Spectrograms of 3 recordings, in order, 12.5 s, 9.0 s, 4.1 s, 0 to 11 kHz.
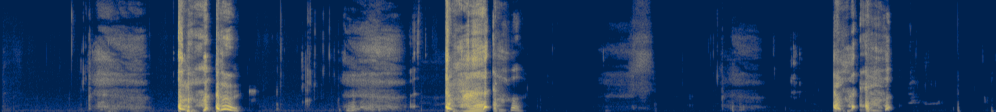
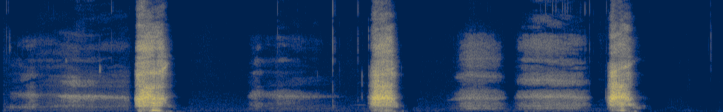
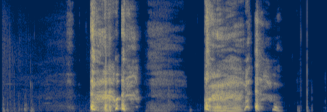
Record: three_cough_length: 12.5 s
three_cough_amplitude: 32768
three_cough_signal_mean_std_ratio: 0.25
exhalation_length: 9.0 s
exhalation_amplitude: 32029
exhalation_signal_mean_std_ratio: 0.29
cough_length: 4.1 s
cough_amplitude: 32768
cough_signal_mean_std_ratio: 0.39
survey_phase: beta (2021-08-13 to 2022-03-07)
age: 18-44
gender: Female
wearing_mask: 'No'
symptom_cough_any: true
symptom_shortness_of_breath: true
symptom_sore_throat: true
symptom_fatigue: true
symptom_headache: true
symptom_change_to_sense_of_smell_or_taste: true
symptom_onset: 4 days
smoker_status: Never smoked
respiratory_condition_asthma: true
respiratory_condition_other: false
recruitment_source: Test and Trace
submission_delay: 1 day
covid_test_result: Positive
covid_test_method: RT-qPCR
covid_ct_value: 16.9
covid_ct_gene: N gene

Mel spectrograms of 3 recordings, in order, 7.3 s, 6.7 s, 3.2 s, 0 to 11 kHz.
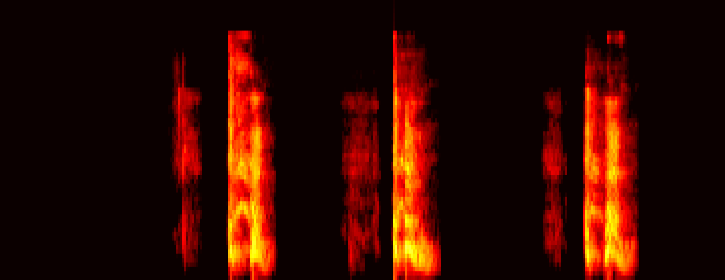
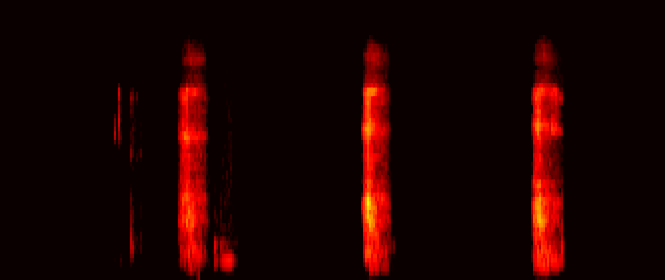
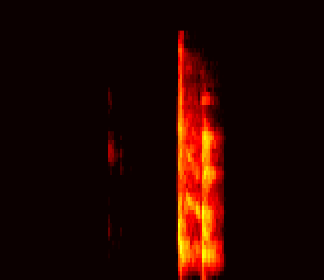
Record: three_cough_length: 7.3 s
three_cough_amplitude: 27940
three_cough_signal_mean_std_ratio: 0.27
exhalation_length: 6.7 s
exhalation_amplitude: 15342
exhalation_signal_mean_std_ratio: 0.18
cough_length: 3.2 s
cough_amplitude: 28553
cough_signal_mean_std_ratio: 0.21
survey_phase: beta (2021-08-13 to 2022-03-07)
age: 45-64
gender: Male
wearing_mask: 'No'
symptom_none: true
smoker_status: Never smoked
respiratory_condition_asthma: false
respiratory_condition_other: false
recruitment_source: REACT
submission_delay: 1 day
covid_test_result: Negative
covid_test_method: RT-qPCR
influenza_a_test_result: Negative
influenza_b_test_result: Negative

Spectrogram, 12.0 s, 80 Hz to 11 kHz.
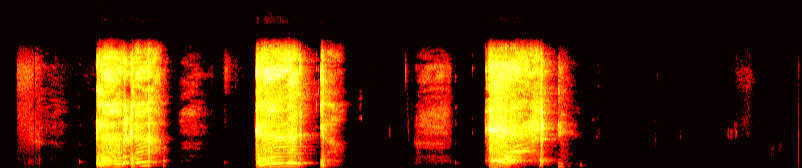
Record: three_cough_length: 12.0 s
three_cough_amplitude: 32042
three_cough_signal_mean_std_ratio: 0.38
survey_phase: alpha (2021-03-01 to 2021-08-12)
age: 45-64
gender: Female
wearing_mask: 'No'
symptom_cough_any: true
symptom_new_continuous_cough: true
symptom_shortness_of_breath: true
symptom_abdominal_pain: true
symptom_fatigue: true
symptom_fever_high_temperature: true
symptom_headache: true
symptom_onset: 3 days
smoker_status: Never smoked
respiratory_condition_asthma: false
respiratory_condition_other: false
recruitment_source: Test and Trace
submission_delay: 2 days
covid_test_result: Positive
covid_test_method: RT-qPCR
covid_ct_value: 24.8
covid_ct_gene: ORF1ab gene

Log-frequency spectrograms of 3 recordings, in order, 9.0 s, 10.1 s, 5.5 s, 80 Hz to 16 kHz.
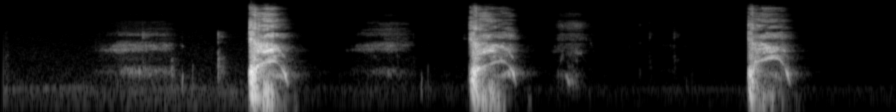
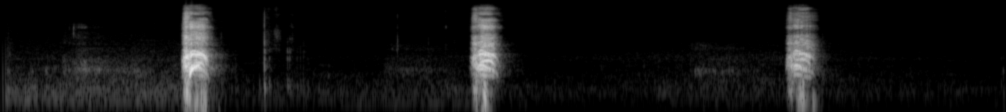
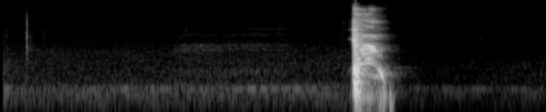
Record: three_cough_length: 9.0 s
three_cough_amplitude: 29926
three_cough_signal_mean_std_ratio: 0.23
exhalation_length: 10.1 s
exhalation_amplitude: 30775
exhalation_signal_mean_std_ratio: 0.18
cough_length: 5.5 s
cough_amplitude: 32409
cough_signal_mean_std_ratio: 0.17
survey_phase: beta (2021-08-13 to 2022-03-07)
age: 18-44
gender: Female
wearing_mask: 'No'
symptom_cough_any: true
symptom_new_continuous_cough: true
symptom_runny_or_blocked_nose: true
symptom_shortness_of_breath: true
symptom_diarrhoea: true
symptom_fatigue: true
symptom_change_to_sense_of_smell_or_taste: true
symptom_loss_of_taste: true
symptom_onset: 2 days
smoker_status: Never smoked
respiratory_condition_asthma: false
respiratory_condition_other: false
recruitment_source: Test and Trace
submission_delay: 2 days
covid_test_result: Positive
covid_test_method: RT-qPCR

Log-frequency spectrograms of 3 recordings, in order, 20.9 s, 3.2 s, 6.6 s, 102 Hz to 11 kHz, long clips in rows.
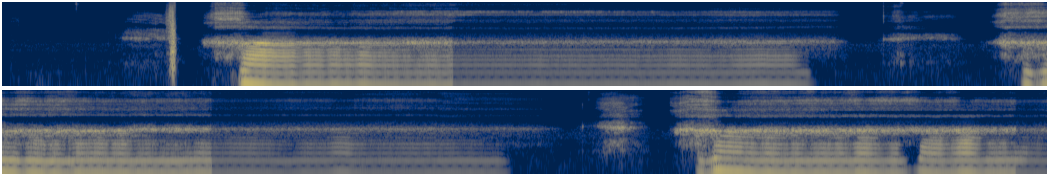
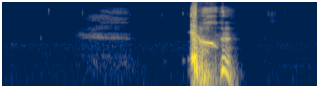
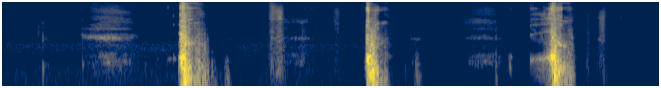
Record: exhalation_length: 20.9 s
exhalation_amplitude: 17719
exhalation_signal_mean_std_ratio: 0.69
cough_length: 3.2 s
cough_amplitude: 32768
cough_signal_mean_std_ratio: 0.25
three_cough_length: 6.6 s
three_cough_amplitude: 32768
three_cough_signal_mean_std_ratio: 0.21
survey_phase: beta (2021-08-13 to 2022-03-07)
age: 18-44
gender: Male
wearing_mask: 'No'
symptom_none: true
smoker_status: Never smoked
respiratory_condition_asthma: false
respiratory_condition_other: false
recruitment_source: REACT
submission_delay: 1 day
covid_test_result: Negative
covid_test_method: RT-qPCR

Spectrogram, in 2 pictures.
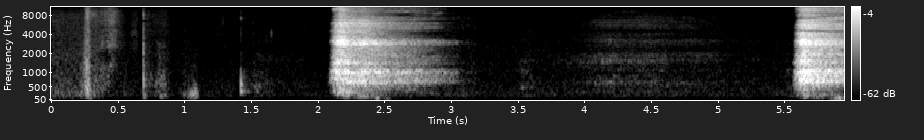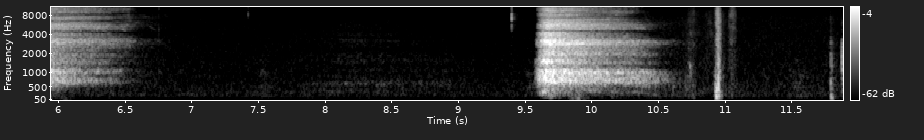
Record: exhalation_length: 11.9 s
exhalation_amplitude: 5378
exhalation_signal_mean_std_ratio: 0.31
survey_phase: beta (2021-08-13 to 2022-03-07)
age: 65+
gender: Female
wearing_mask: 'No'
symptom_none: true
smoker_status: Ex-smoker
respiratory_condition_asthma: false
respiratory_condition_other: false
recruitment_source: REACT
submission_delay: 1 day
covid_test_result: Negative
covid_test_method: RT-qPCR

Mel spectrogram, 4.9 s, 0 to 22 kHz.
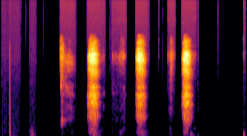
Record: exhalation_length: 4.9 s
exhalation_amplitude: 994
exhalation_signal_mean_std_ratio: 0.26
survey_phase: beta (2021-08-13 to 2022-03-07)
age: 45-64
gender: Male
wearing_mask: 'No'
symptom_runny_or_blocked_nose: true
symptom_sore_throat: true
symptom_headache: true
symptom_onset: 3 days
smoker_status: Ex-smoker
respiratory_condition_asthma: false
respiratory_condition_other: false
recruitment_source: Test and Trace
submission_delay: 2 days
covid_test_result: Positive
covid_test_method: RT-qPCR
covid_ct_value: 20.0
covid_ct_gene: N gene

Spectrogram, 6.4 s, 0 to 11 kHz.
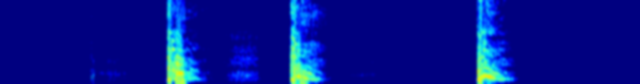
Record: three_cough_length: 6.4 s
three_cough_amplitude: 31909
three_cough_signal_mean_std_ratio: 0.27
survey_phase: alpha (2021-03-01 to 2021-08-12)
age: 45-64
gender: Male
wearing_mask: 'No'
symptom_none: true
smoker_status: Ex-smoker
respiratory_condition_asthma: false
respiratory_condition_other: false
recruitment_source: REACT
submission_delay: 1 day
covid_test_result: Negative
covid_test_method: RT-qPCR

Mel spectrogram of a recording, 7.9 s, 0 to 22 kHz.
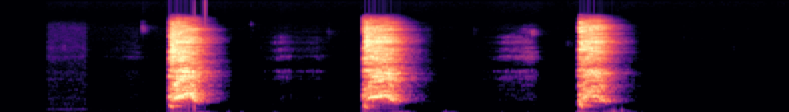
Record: three_cough_length: 7.9 s
three_cough_amplitude: 18398
three_cough_signal_mean_std_ratio: 0.29
survey_phase: alpha (2021-03-01 to 2021-08-12)
age: 45-64
gender: Male
wearing_mask: 'No'
symptom_none: true
smoker_status: Ex-smoker
respiratory_condition_asthma: false
respiratory_condition_other: false
recruitment_source: REACT
submission_delay: 2 days
covid_test_result: Negative
covid_test_method: RT-qPCR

